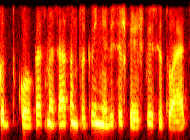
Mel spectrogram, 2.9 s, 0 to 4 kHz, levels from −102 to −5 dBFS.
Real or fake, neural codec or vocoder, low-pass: fake; vocoder, 44.1 kHz, 128 mel bands every 512 samples, BigVGAN v2; 3.6 kHz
